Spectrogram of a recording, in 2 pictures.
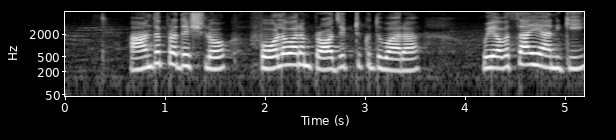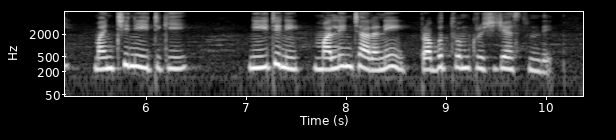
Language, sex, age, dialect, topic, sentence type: Telugu, female, 18-24, Utterandhra, agriculture, statement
